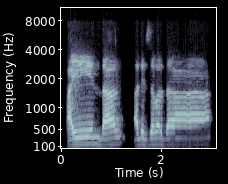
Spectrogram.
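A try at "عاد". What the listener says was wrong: আইন দাল আলিফ নয়, আইন আলিফ দাল যাবার আদ।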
